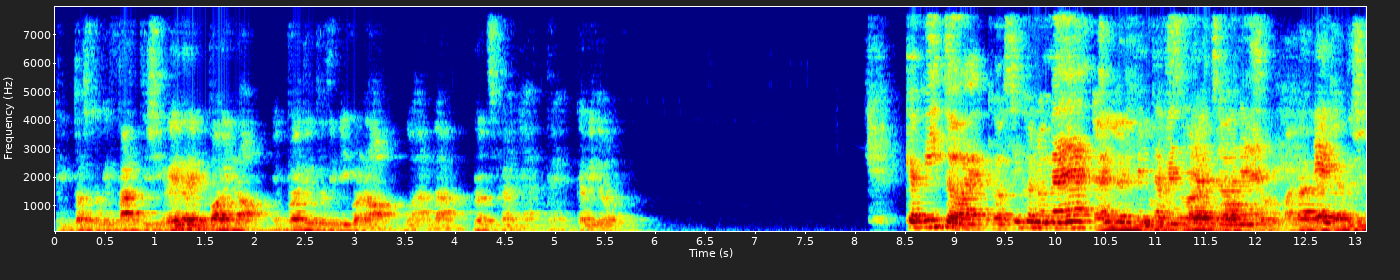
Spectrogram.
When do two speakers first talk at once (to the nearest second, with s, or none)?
10 s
